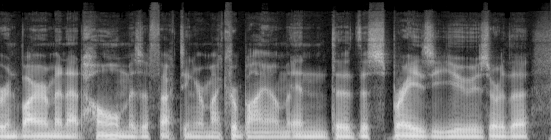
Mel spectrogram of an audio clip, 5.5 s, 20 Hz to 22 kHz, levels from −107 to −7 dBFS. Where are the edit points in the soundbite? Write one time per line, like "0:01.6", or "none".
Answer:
0:02.9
